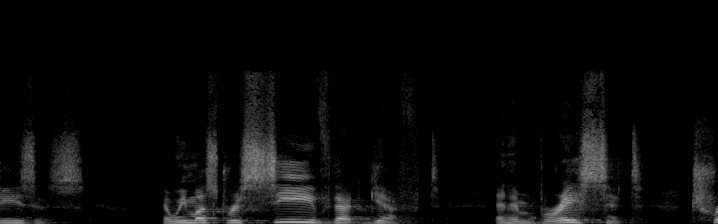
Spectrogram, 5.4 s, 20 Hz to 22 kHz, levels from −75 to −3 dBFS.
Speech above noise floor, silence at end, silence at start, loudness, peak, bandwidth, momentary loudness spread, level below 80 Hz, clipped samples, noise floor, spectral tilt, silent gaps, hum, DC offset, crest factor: 34 dB; 0 s; 0 s; -34 LUFS; -16 dBFS; 15.5 kHz; 18 LU; -84 dBFS; under 0.1%; -70 dBFS; -2.5 dB/octave; none; none; under 0.1%; 20 dB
